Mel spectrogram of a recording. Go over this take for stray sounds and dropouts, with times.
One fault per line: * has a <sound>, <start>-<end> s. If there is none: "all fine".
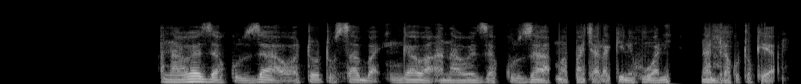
all fine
